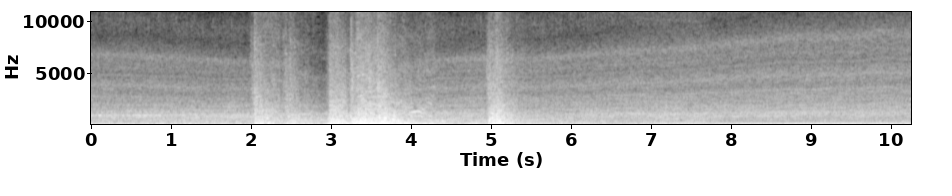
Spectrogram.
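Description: A heavy truck engine rumbles steadily as it drives along a road.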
